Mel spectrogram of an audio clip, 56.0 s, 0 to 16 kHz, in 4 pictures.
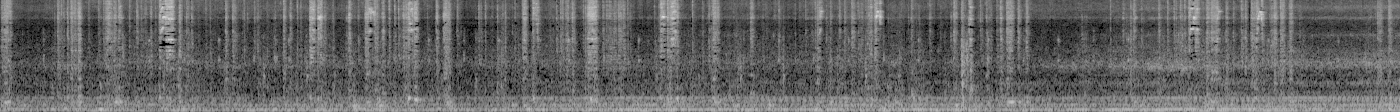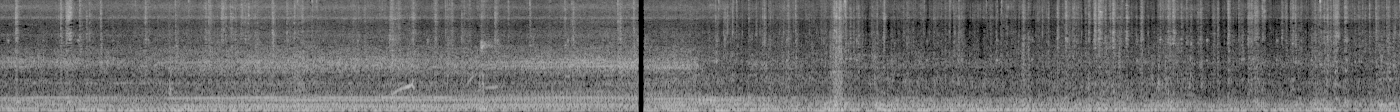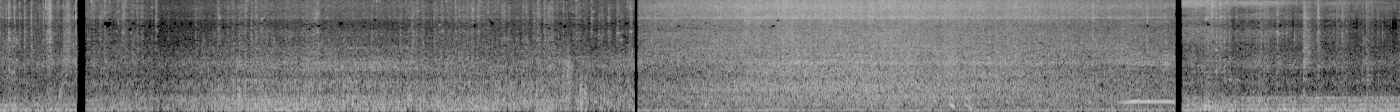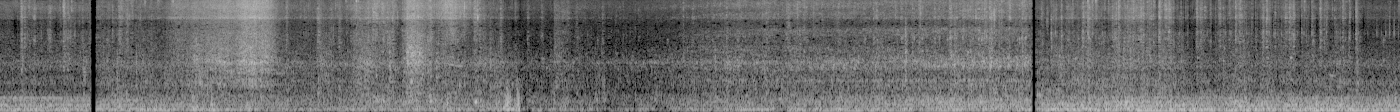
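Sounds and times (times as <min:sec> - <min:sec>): rattles and knocks: 0:00.0 - 0:17.2, 0:21.2 - 0:35.4, 0:44.8 - 0:56.0
vehicle engine drone: 0:00.0 - 0:56.0.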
